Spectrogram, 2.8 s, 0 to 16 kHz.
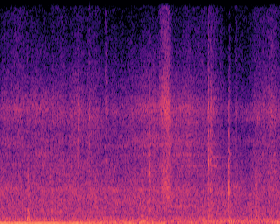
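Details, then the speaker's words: Maruti Eeco BS6 with company-fitted CNG, after wiring repair and DTCs cleared: low, even engine rumble settling into a steady idle with no misfire or stumble; starts with no check-engine light, running normally. "य पर मेरी यह गाड़ी वो start हो चुकी है तो इसका जो प्रॉब्लम निकल के आप देख सकते गाड़ी स्टार्ट है नो चेक लाइट है"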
